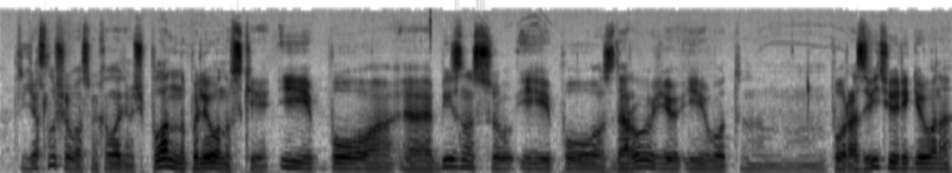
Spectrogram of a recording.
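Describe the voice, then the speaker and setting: Amid noticeable background noise, a man with a medium pitch speaks at a very slow pace with ordinary pitch variation. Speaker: radio host. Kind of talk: radio interview. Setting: studio.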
